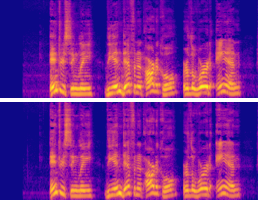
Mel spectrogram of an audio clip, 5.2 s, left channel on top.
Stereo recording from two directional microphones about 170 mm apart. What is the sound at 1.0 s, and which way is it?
Speech, 35° right (ahead or behind).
